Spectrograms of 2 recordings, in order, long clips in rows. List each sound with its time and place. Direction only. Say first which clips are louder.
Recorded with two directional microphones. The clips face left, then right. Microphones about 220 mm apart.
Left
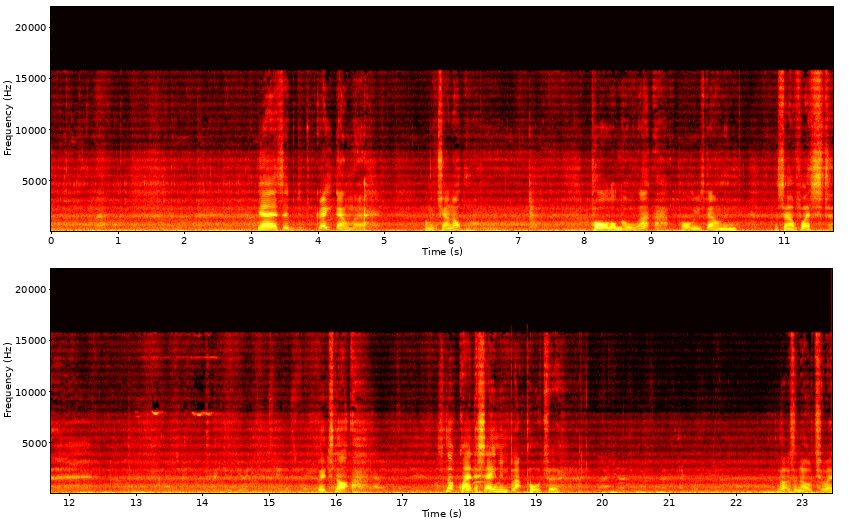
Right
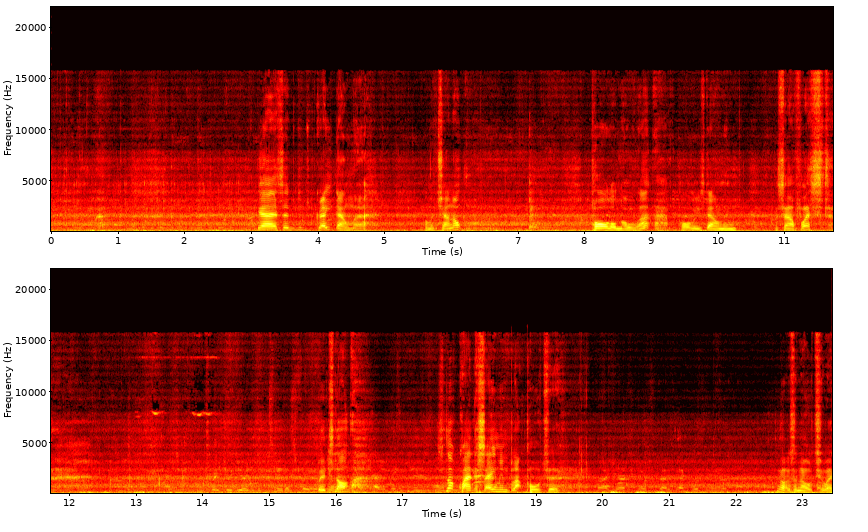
3.1 s speech: left 4 dB; 20° left (ahead or behind)
5.9 s speech: left 2 dB; 15° left (ahead or behind)
8.1 s speech: left 2 dB; 5° left (ahead or behind)
10.9 s speech: left 5 dB; 30° left (ahead or behind)
15.7 s speech: left 2 dB; 5° left (ahead or behind)
17.6 s speech: left 4 dB; 25° left (ahead or behind)
18.9 s speech: left 1 dB; centre (ahead or behind)
22.7 s speech: even; 10° right (ahead or behind)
